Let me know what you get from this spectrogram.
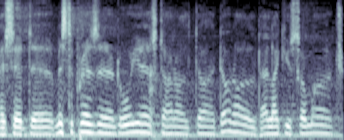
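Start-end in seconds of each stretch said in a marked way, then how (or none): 1.5-4.3 soft, awful, terrible fake French accent. Retelling a phone call to Macron, give his reply as a Macron impression in a terrible French accent. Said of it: "That is the worst French accent".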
